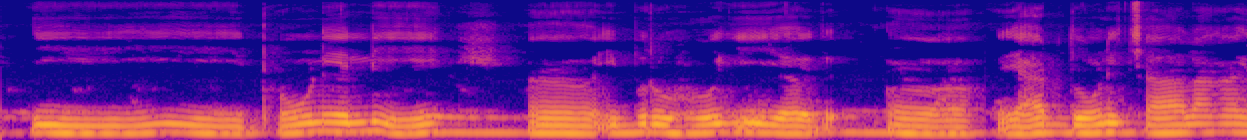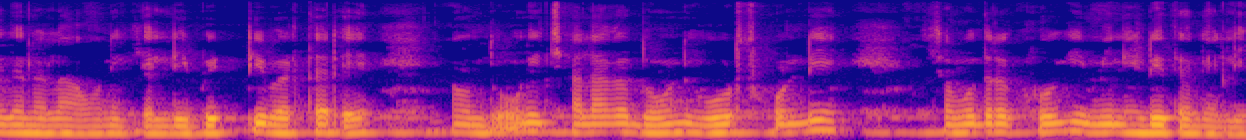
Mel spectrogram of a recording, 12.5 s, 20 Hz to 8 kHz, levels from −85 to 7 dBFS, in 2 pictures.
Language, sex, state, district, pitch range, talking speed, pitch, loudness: Kannada, male, Karnataka, Dakshina Kannada, 120-130 Hz, 110 wpm, 125 Hz, -16 LUFS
